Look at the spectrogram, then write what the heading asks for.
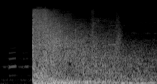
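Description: TNT explodes in the video game Struckd, a sudden loud, close blast that bursts in after a brief quiet moment and rumbles on without fading.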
